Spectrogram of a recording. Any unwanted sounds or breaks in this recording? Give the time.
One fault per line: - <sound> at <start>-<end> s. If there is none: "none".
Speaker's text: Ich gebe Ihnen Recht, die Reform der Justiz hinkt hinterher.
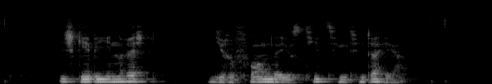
none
